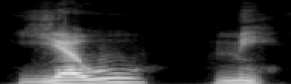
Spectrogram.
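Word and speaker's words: يوم: So pronounce it with me. Yawmi.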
